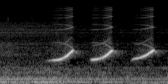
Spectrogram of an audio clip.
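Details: Pet talking parrot indoors giving three loud rising whistles, each sweeping upward and cut off sharply, spaced about half a second apart over a low background hum.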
